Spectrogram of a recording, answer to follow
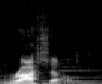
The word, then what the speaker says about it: Rachel: Rachel he has my name is pronounced with SH instead of a CH if you didn't know think of it like this like Rasha oh I said right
